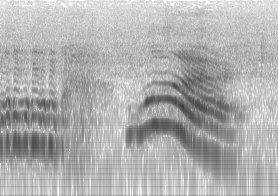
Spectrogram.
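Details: A rescued male kitten called Mr. Whiskers, a loud, whiny cat wearing a diaper at home because he sprays, utters a flat nasal cry and then a longer meow that rises and falls, in a small room.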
